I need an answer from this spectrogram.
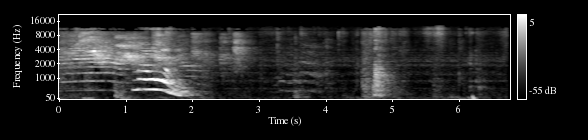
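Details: Pet cat living in a house alongside various exotic animals, with a sprig of Christmas tree nearby; one drawn-out harmonic meow sliding downward in pitch, followed by quieter rustling, a few soft clicks and faint indoor noises.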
